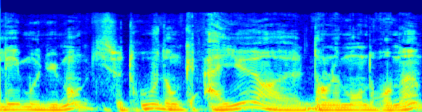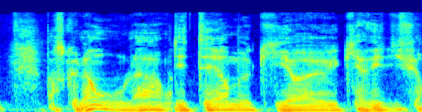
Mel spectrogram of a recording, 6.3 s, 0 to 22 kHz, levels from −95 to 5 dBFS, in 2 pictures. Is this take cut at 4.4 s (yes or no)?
yes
